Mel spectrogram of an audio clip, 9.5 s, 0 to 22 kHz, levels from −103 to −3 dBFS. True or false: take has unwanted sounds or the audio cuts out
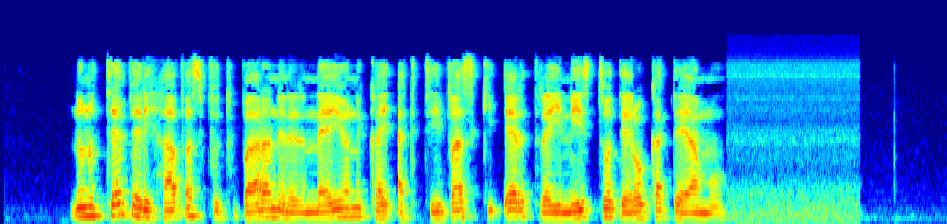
false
